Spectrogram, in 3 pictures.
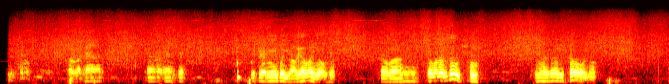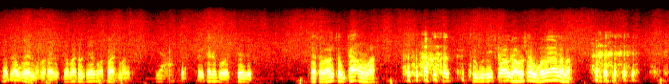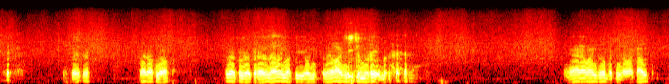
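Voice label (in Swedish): Allerum Skåne, dialekter svenska sagor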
